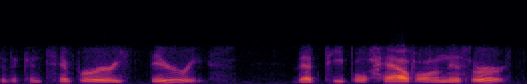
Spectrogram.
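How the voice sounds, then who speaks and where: A man with a plain, everyday voice, a fairly high pitch and a moderate pace. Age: 60s. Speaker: author, former pastor. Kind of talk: interview.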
